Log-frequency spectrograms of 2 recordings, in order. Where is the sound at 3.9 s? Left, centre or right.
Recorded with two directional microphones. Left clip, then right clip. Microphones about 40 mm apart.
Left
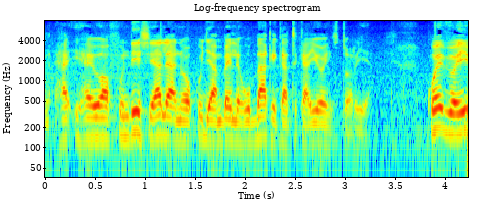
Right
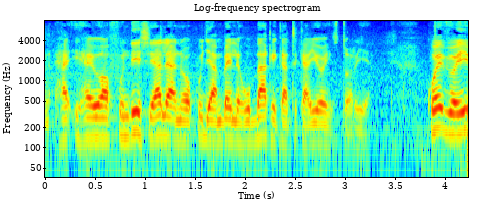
Right.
